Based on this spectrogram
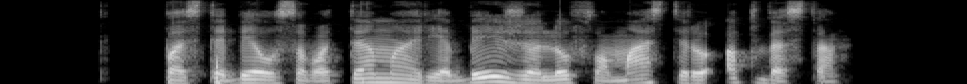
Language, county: Lithuanian, Kaunas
